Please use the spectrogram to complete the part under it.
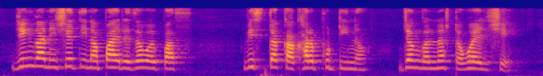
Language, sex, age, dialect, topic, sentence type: Marathi, female, 25-30, Northern Konkan, agriculture, statement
